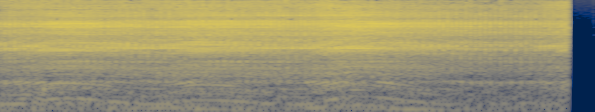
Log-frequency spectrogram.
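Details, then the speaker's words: Toyota Avanza engine after driving through floodwater: harsh, rough clatter about four knocks a second, louder and faster with revs; hydrolock damage, bent connecting rod (stang seher) knock, engine overhaul needed. "teman-teman sudah bisa dengar sendiri suara mesinnya seperti itu ya jadi Kasar banget kalau digas tambah digas plus digas tambah kenceng suaranya"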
